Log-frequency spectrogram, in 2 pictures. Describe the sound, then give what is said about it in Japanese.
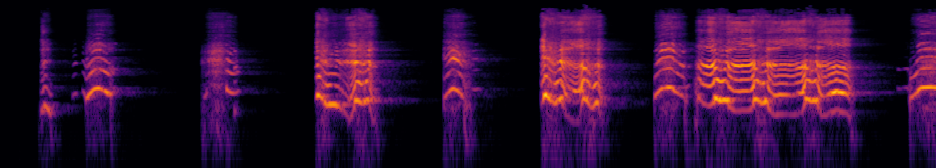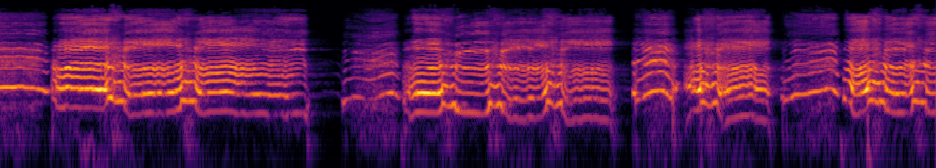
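A person crying and sobbing. Short, broken, gasping sobs come first, then build into longer, sustained high wailing cries with catches of breath between them. “あらあら、大丈夫よ。そんなに泣かないで。”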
